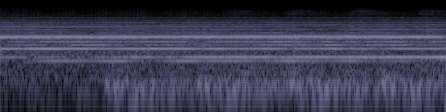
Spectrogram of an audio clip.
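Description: Basketball arena's end-of-game horn sounding one long steady electronic tone as the game clock runs out.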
